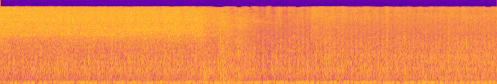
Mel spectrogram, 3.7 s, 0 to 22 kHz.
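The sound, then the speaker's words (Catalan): A coach bus, like the 300 the ANC has filled for the 11 September rally in Barcelona: its engine rumbles steadily with a deep, low drone, broken about halfway through by a brief sharp hiss of air brakes before the idling continues. No one speaks. “I l'ANC ja ha omplert 300 autocars com aquest per participar en l'acte reivindicatiu de la V baixa l'11 de setembre a Barcelona.”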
